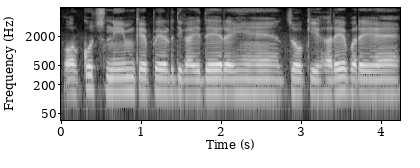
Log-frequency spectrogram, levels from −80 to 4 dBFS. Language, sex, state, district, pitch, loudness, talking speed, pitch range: Hindi, male, Rajasthan, Bikaner, 130 Hz, -13 LUFS, 195 wpm, 125-135 Hz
